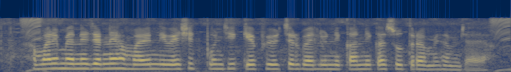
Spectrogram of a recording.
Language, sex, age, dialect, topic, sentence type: Hindi, female, 36-40, Hindustani Malvi Khadi Boli, banking, statement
